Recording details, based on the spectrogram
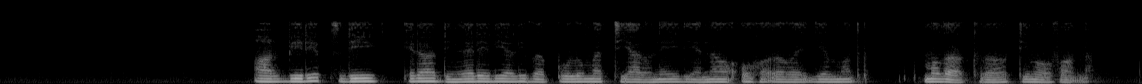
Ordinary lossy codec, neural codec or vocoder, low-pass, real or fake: none; codec, 16 kHz, 0.4 kbps, LongCat-Audio-Codec; none; fake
